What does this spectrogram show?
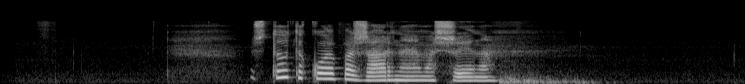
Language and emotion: Russian, sad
